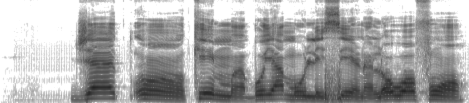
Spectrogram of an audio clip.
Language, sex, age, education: Yoruba, male, 30-45, tertiary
